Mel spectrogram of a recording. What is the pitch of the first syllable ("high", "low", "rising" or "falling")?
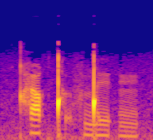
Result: high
